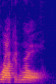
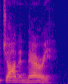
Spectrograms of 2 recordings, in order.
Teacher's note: In this case, we reduce the A and the D. Those disappear often.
